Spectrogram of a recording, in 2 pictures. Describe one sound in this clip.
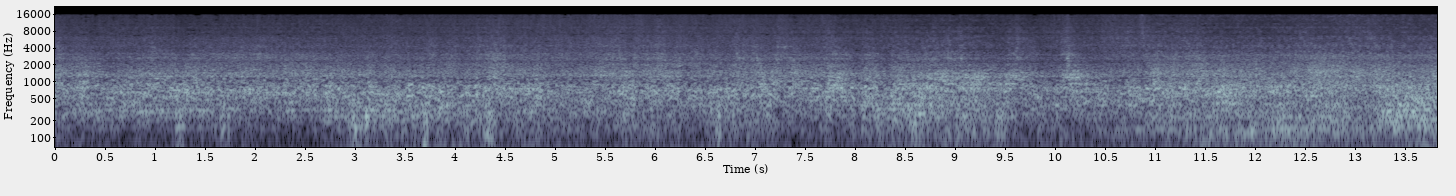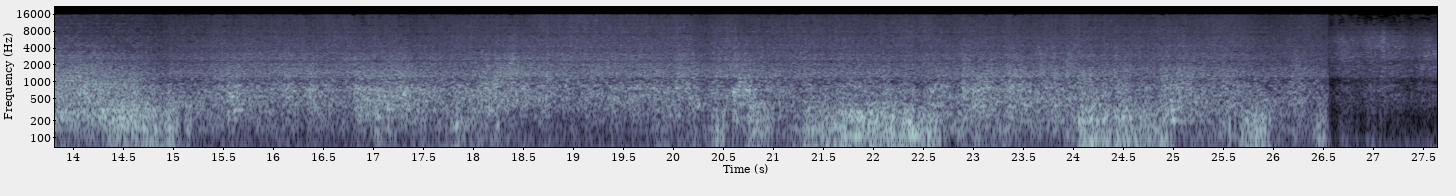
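A pressure washer hisses as it sprays water in a steady, noisy stream.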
